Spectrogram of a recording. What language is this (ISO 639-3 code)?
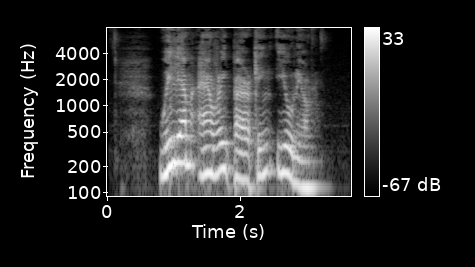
ita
